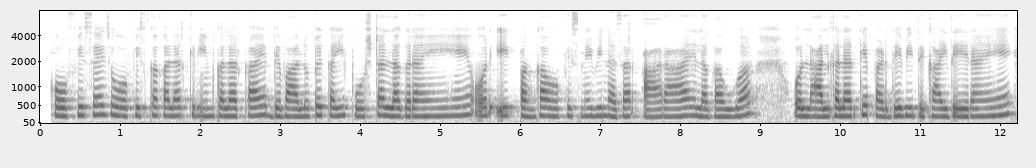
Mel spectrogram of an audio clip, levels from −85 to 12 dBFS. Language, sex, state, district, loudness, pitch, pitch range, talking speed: Hindi, female, Uttarakhand, Uttarkashi, -32 LUFS, 215 Hz, 205-220 Hz, 190 wpm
